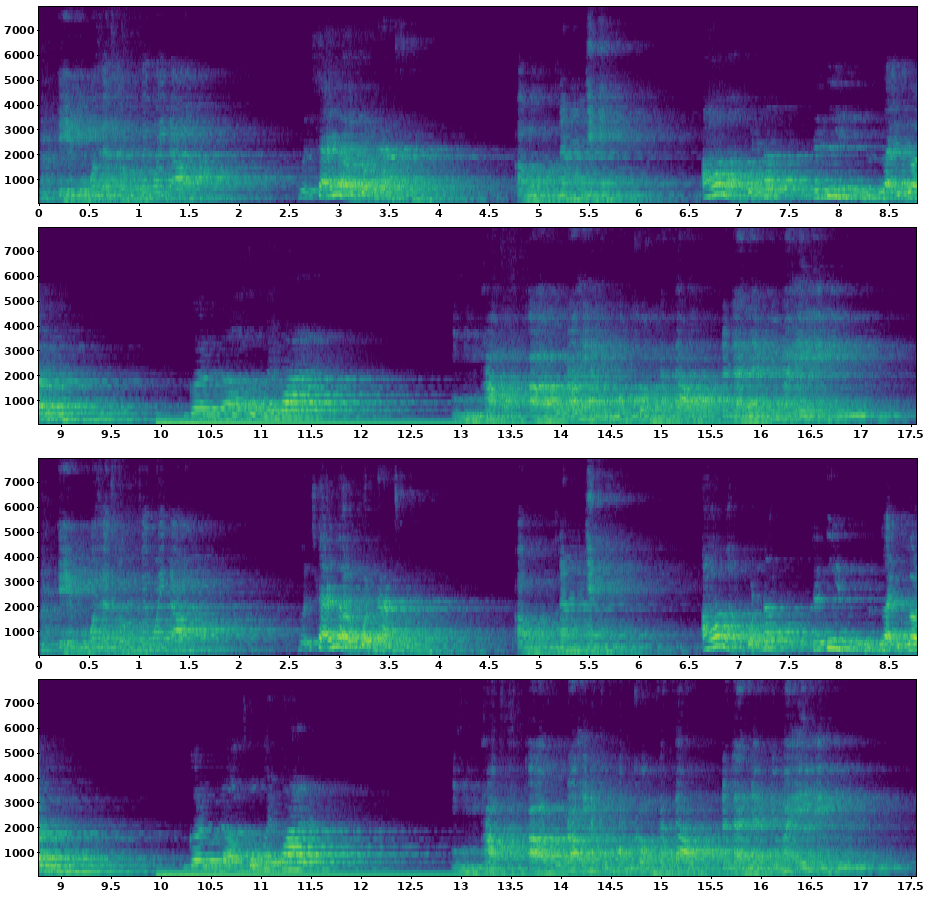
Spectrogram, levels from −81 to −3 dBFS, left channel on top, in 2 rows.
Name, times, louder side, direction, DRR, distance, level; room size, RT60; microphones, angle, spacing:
voice 1, 0.2-1.6 4.7-5.6 12.9-16.9, equal, 20° right, -2 dB, 6.6 m, -25 dB
voice 2, 2.6-3.8 6.6-7.4 7.7-9.8 10.2-11.5, right 2 dB, 65° right, -1 dB, 3.0 m, -23 dB
Bass guitar, 9.9-16.2, left 1 dB, 40° left, 1.4 m, -33 dB
29.0 x 24.5 x 6.2 m, 2.6 s
head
